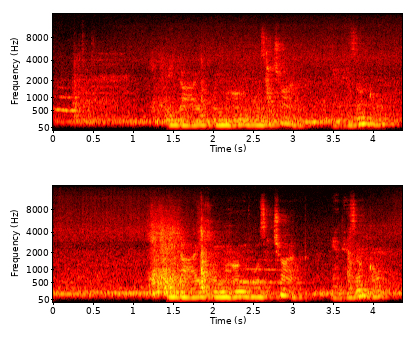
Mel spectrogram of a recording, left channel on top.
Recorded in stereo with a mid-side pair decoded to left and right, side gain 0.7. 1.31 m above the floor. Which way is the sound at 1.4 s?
55° right.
